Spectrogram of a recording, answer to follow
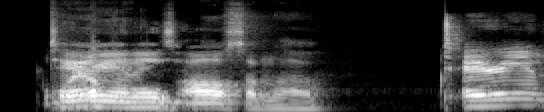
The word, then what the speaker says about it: Tyrion: Tyrion. That's how you say it.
